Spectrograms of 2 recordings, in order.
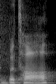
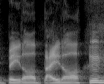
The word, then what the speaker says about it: Batar: So my last name's Batar. Everyone calls me Beta.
